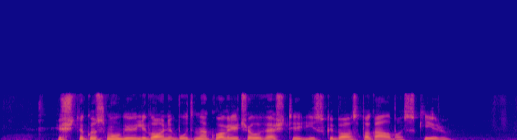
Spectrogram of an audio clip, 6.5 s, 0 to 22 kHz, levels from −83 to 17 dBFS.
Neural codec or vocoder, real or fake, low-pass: codec, 16 kHz, 4 kbps, FunCodec, trained on Chinese and English, 50 frames a second; fake; 7.2 kHz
